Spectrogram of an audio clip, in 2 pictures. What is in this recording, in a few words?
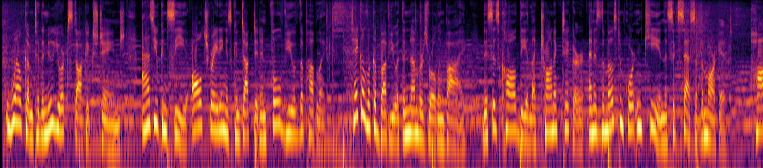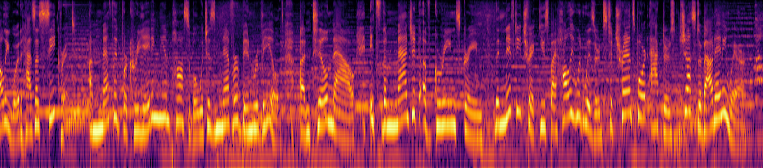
american advert; english course; AudioEnglish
